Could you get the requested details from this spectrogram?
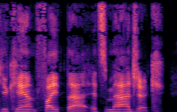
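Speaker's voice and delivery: ordinary talk, nothing marked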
